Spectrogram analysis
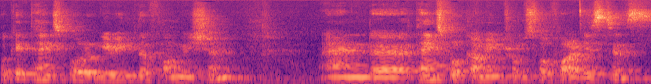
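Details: Adult man speaking; Normal adult male speech.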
